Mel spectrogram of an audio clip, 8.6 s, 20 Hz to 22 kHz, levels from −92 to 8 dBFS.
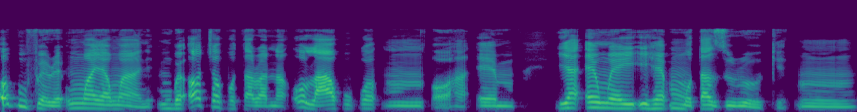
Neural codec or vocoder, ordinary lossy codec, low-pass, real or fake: none; none; none; real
